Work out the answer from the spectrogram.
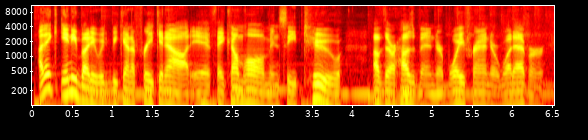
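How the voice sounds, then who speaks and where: A man's voice: sits low, normal speed, fairly bright tone, faint music behind. A man hosting a game livestream, chatting informally to viewers and reacting aloud as he reads along. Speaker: livestream host. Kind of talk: casual game livestream commentary with dramatic read-aloud.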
